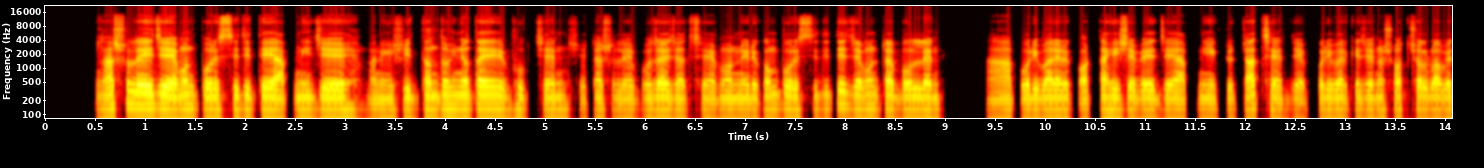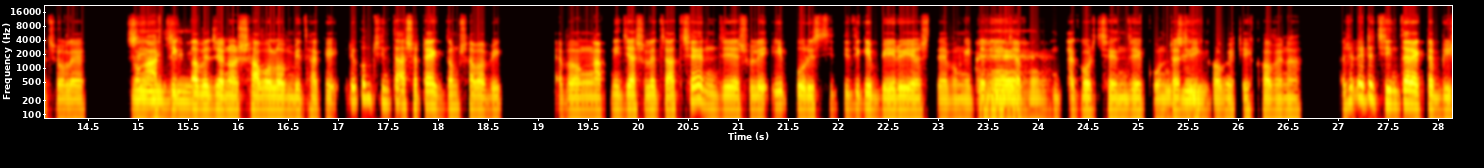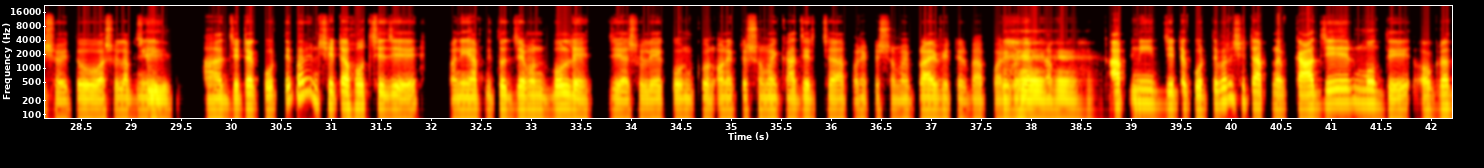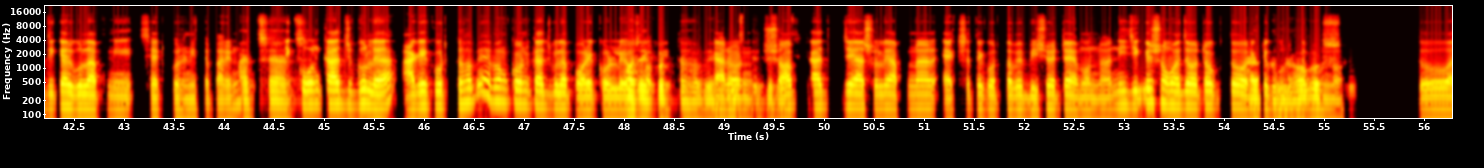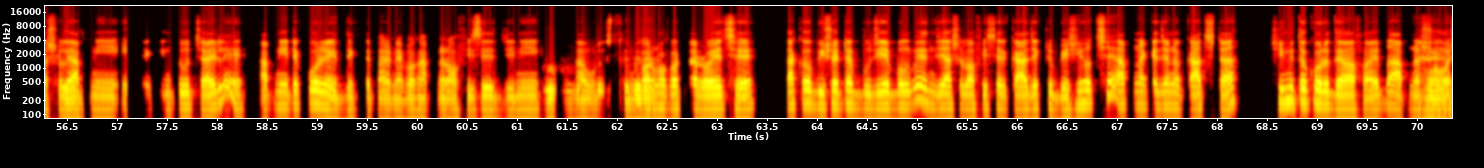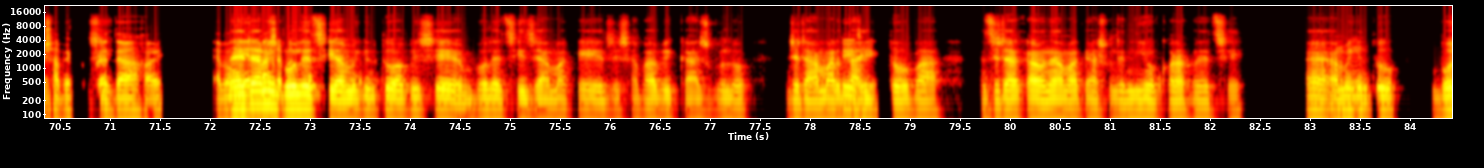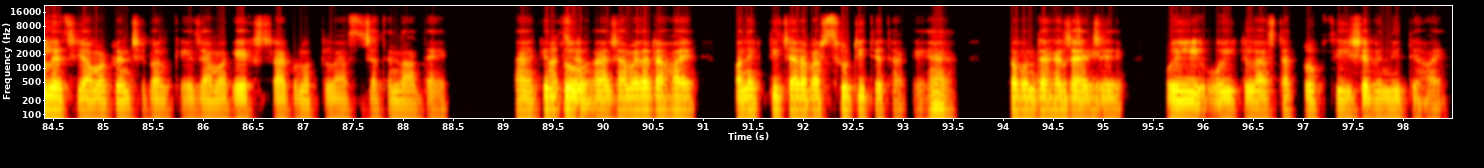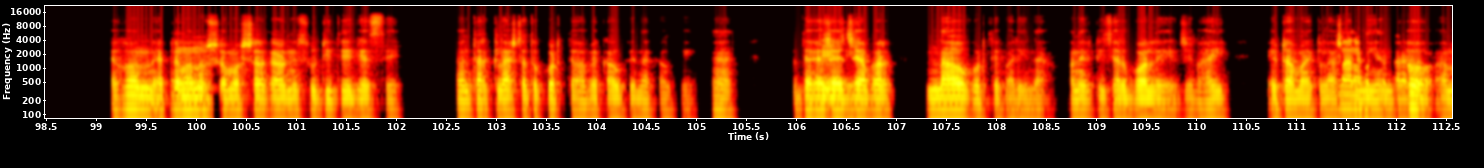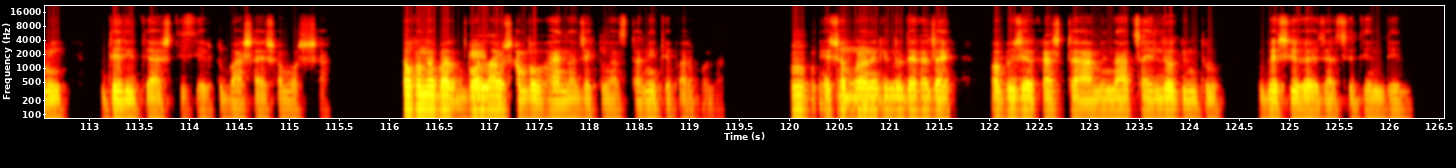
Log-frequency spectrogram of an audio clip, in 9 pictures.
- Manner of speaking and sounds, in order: tapping; other background noise; unintelligible speech; unintelligible speech; unintelligible speech; "প্রিন্সিপাল" said as "প্রেনশিপাল"
- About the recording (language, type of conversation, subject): Bengali, advice, কাজ ও ব্যক্তিগত জীবনের ভারসাম্য রাখতে আপনার সময় ব্যবস্থাপনায় কী কী অনিয়ম হয়?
